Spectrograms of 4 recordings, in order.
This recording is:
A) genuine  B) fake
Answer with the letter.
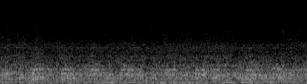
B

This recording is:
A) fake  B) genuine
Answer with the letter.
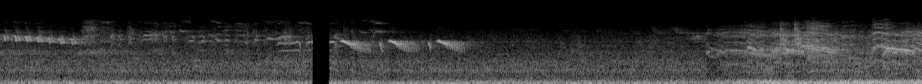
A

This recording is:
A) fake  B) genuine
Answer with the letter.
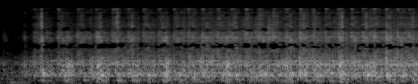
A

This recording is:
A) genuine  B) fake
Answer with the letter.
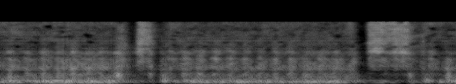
B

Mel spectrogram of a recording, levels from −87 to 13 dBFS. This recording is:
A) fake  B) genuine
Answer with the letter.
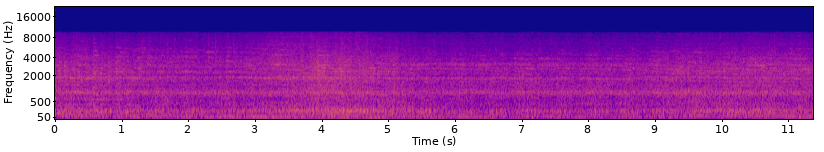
A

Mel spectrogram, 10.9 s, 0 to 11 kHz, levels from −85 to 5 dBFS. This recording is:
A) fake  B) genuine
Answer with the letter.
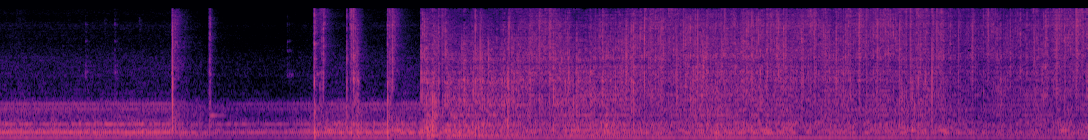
B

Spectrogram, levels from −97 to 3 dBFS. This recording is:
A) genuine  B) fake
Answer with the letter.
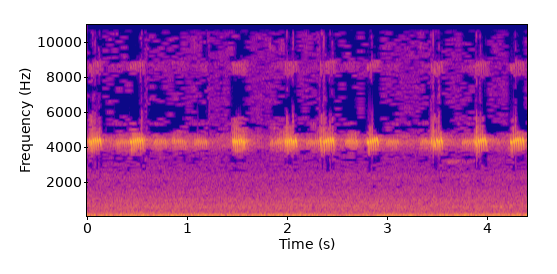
A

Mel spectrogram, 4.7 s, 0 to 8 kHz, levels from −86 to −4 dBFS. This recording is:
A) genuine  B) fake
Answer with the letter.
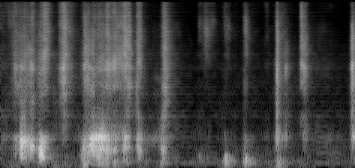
B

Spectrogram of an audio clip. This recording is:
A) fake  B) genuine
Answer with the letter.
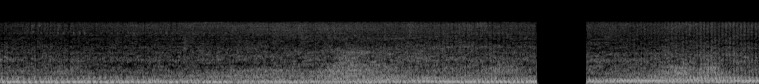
B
